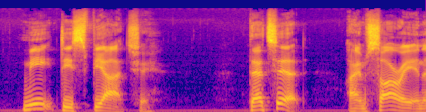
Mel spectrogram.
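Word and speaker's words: mi dispiace: sorry in Italian it's very simple I'm sorry me dispiace meet dispiace that's it i'm sorry in italian sounds like this me dispiace me dispiace audible com search fro pose for discounts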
